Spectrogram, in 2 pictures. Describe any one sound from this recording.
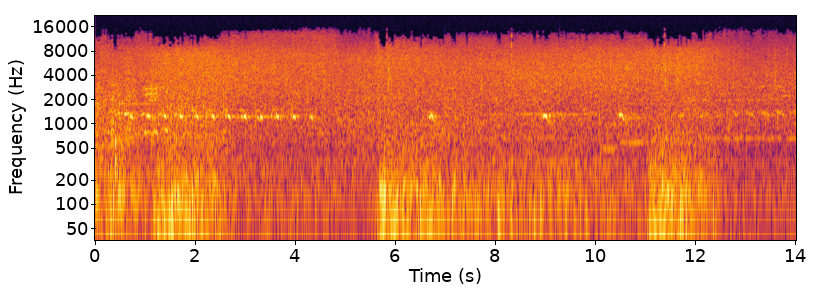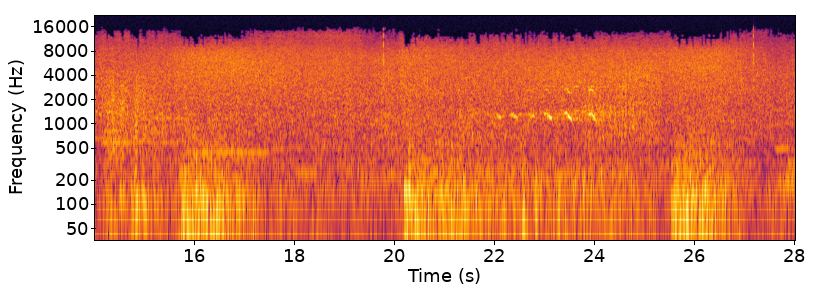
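Waves surge and crash in a stormy sea.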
